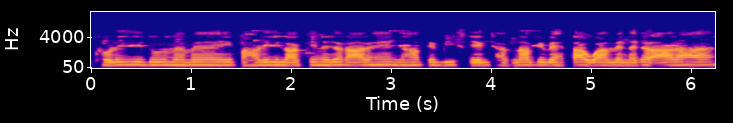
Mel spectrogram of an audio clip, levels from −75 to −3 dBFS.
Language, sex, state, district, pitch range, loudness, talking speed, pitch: Hindi, male, Uttar Pradesh, Etah, 160-165 Hz, -17 LUFS, 240 wpm, 165 Hz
